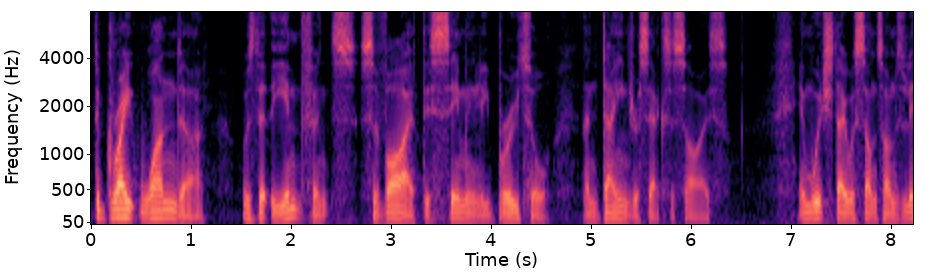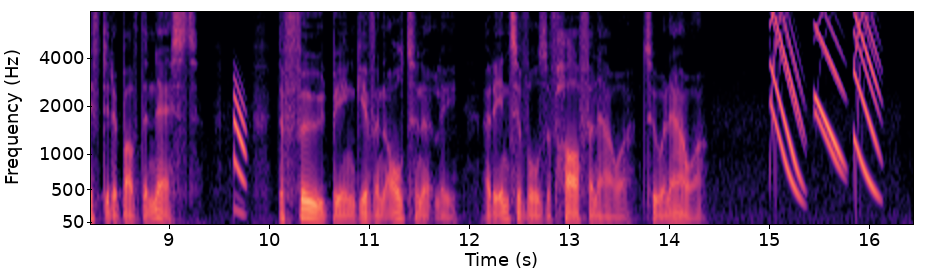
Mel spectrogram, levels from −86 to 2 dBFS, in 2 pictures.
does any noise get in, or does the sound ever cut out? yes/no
yes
